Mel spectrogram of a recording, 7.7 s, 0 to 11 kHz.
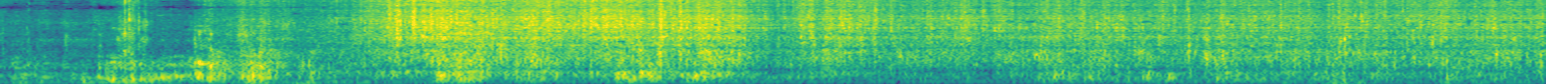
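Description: Water gushing from the outlet of a 3-phase borewell submersible pump, a steady rushing, splashing flow heard close by, a little louder and choppier at first, then settling into an even stream.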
